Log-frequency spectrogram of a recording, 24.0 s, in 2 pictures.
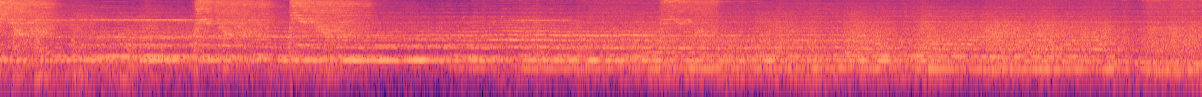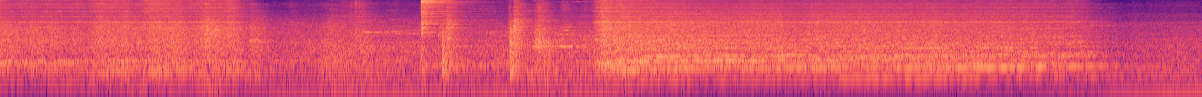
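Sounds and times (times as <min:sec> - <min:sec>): train wheels squealing: 0:00.0 - 0:14.3, 0:15.5 - 0:18.7
sharp metallic clanks: 0:16.2 - 0:17.6.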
